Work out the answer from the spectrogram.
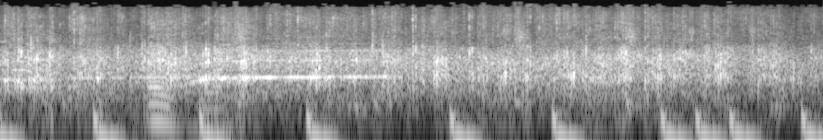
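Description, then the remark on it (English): An audience breaks into steady, dense applause, many hands clapping at once in a continuous loud wash, with a few duller low thumps scattered through it. “Let's thank give him one more round of applause.”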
